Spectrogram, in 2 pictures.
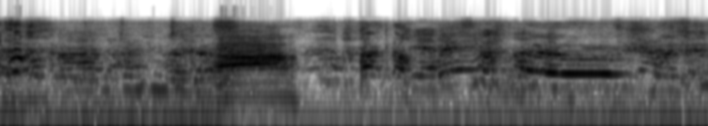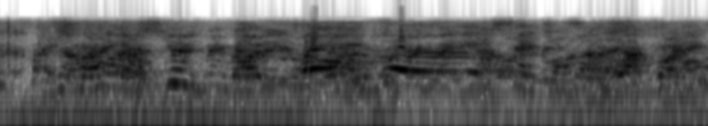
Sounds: speech

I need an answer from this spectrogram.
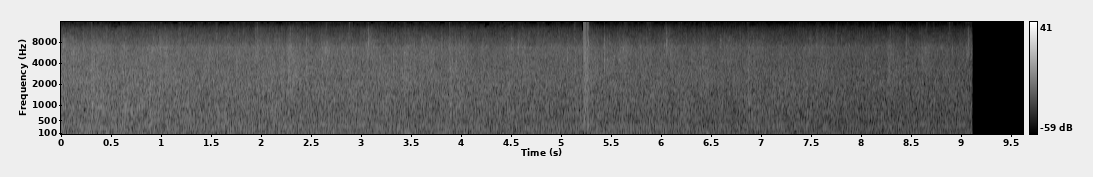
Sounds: rain on surface
raindrop
rain

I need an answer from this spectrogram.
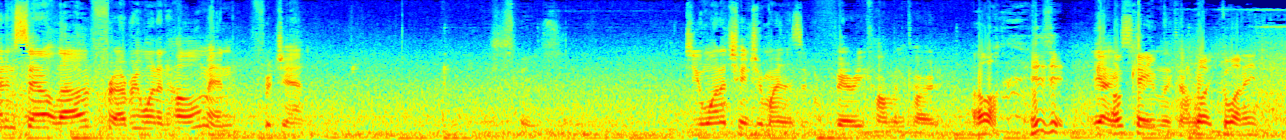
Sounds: speech

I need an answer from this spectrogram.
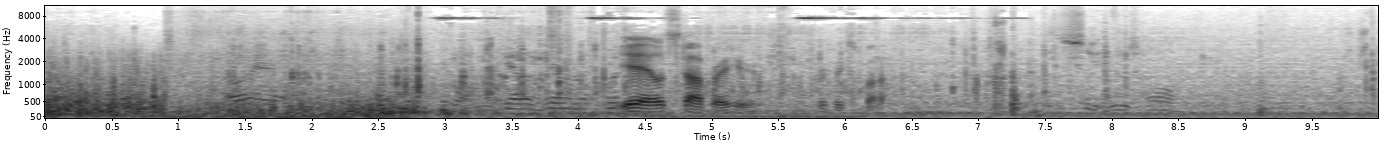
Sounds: speech

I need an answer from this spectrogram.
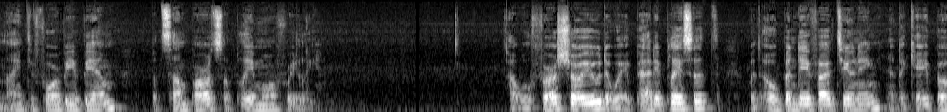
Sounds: speech

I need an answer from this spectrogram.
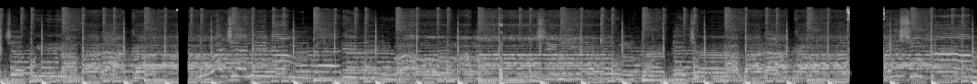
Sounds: soundtrack music
traditional music
music
dance music

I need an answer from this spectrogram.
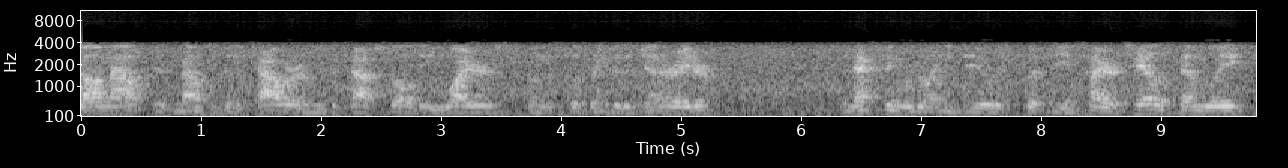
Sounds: speech

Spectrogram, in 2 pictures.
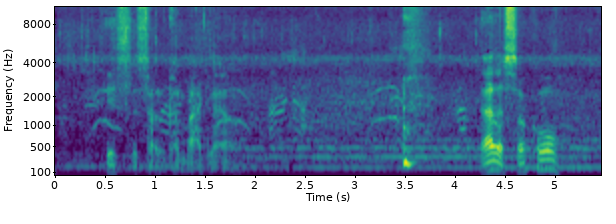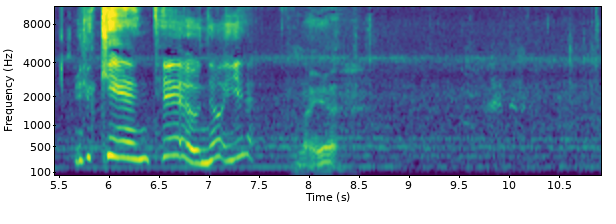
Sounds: outside, rural or natural
speech

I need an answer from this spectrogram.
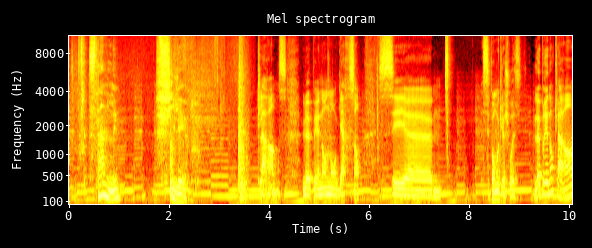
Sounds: music
speech

